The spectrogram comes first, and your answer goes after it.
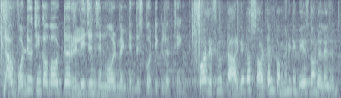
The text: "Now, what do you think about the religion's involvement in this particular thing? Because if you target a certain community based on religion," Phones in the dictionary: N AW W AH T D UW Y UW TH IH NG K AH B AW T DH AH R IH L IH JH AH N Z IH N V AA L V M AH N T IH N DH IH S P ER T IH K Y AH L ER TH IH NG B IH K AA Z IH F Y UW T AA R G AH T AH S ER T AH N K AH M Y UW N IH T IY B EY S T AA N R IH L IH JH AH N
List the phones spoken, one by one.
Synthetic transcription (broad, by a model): N AW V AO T D UW Y UW T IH NG K AH B AW T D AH R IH L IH JH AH N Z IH N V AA L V M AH N T IH N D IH S P ER T IH K Y AH L ER T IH NG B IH K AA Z IH F Y UW T AA R G AH T AH S ER T AH N K AH M Y UW N IH T IY B EY S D AA N R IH L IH JH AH N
